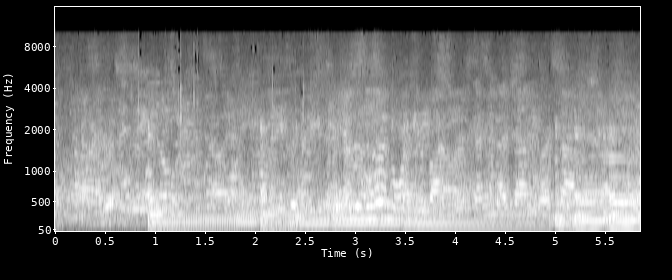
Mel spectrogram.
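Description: An electric bass plays a low walking line.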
